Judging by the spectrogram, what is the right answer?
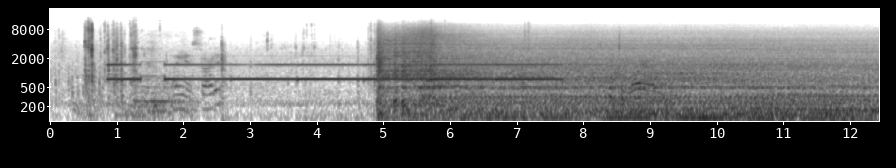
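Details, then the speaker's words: Ford Taurus 3.0 OHV Vulcan V6 just after replacing all six spark plugs and wires: key chime, then it fires and settles into a quiet, even idle with no misfire or ticking, noticeably quieter than before. "definitely a lot quieter. I should have got a video of it before I did this."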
